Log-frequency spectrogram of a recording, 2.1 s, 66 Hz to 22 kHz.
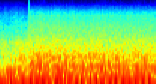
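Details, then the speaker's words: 1969 Dodge Charger big-block V8, built for high rpm, under wide-open throttle after fixing a throttle cable bracket with a slotted hole that let it pull forward, so only half the carburetor opened: deep, full roar pulling cleanly, no misses. "Ik had het direct door toen je daar gas gaf. Dat geluid heb ik nog niet gehoord! Het was ineens helemaal anders. Daarvoor is die motor gebouwd."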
